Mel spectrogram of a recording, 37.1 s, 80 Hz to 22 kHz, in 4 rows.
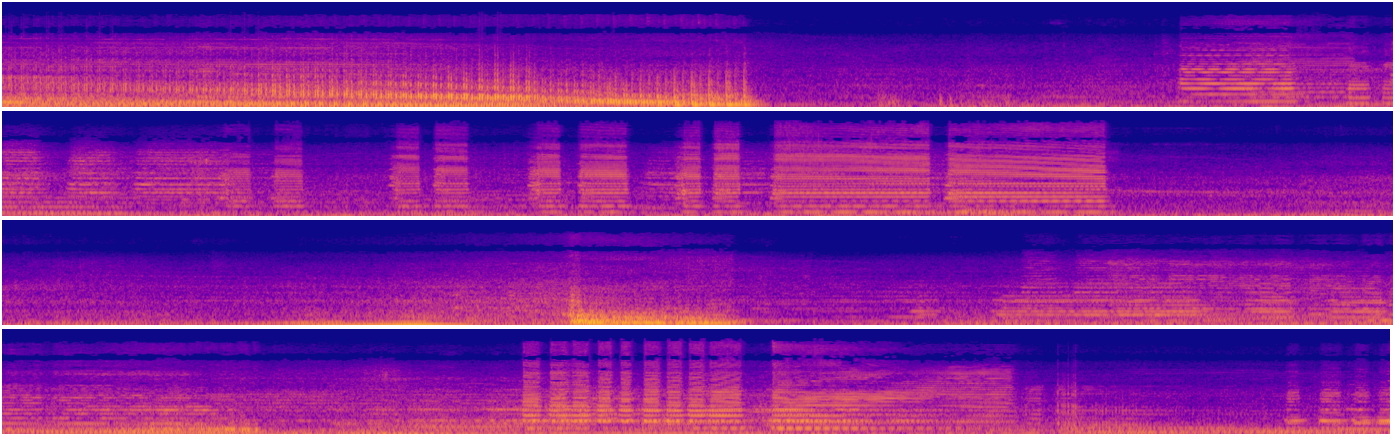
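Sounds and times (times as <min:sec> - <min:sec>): truck engines running: 0:00.0 - 0:37.0
truck air horn blasts: 0:07.8 - 0:16.8, 0:24.4 - 0:35.6, 0:36.3 - 0:37.0.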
